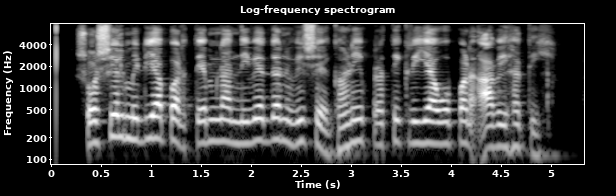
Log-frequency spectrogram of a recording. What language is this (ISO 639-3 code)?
guj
